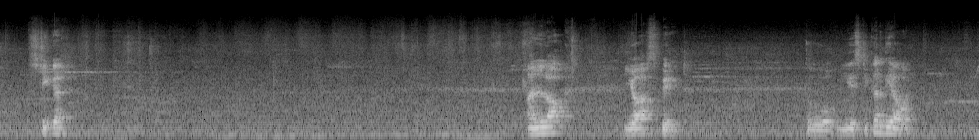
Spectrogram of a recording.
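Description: A man speaks calmly and clearly, close by, in short phrases.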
